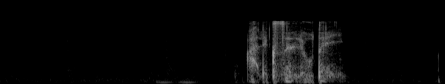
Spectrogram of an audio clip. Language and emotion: Russian, neutral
